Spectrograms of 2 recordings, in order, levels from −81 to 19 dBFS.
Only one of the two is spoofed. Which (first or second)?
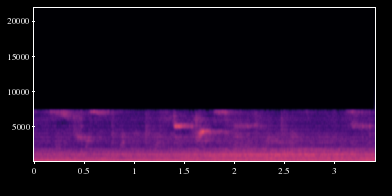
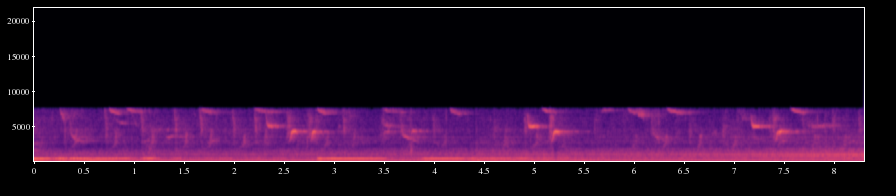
first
